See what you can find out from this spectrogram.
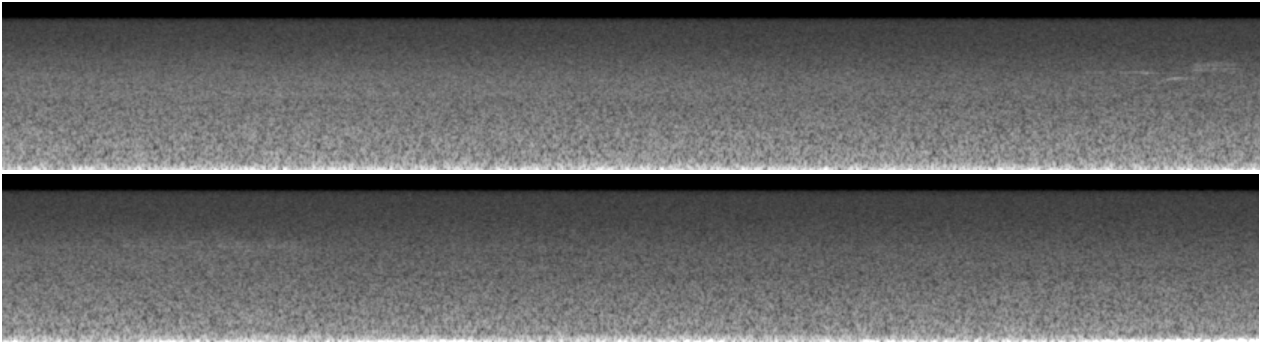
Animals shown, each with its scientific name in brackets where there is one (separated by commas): Ovenbird (Seiurus aurocapilla), Black-throated Green Warbler (Setophaga virens)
